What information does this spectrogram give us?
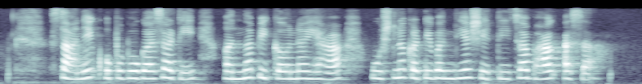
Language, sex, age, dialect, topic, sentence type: Marathi, female, 18-24, Southern Konkan, agriculture, statement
